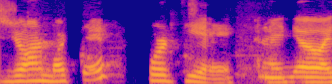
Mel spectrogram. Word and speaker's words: Jean Martin Fortier: And we did a little practice of his beautiful name pronounced in the French way.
